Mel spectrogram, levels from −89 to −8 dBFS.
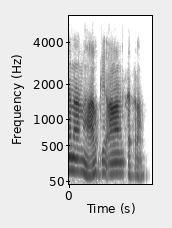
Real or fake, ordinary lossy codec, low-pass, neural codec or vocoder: fake; Opus, 32 kbps; 5.4 kHz; codec, 16 kHz, 2 kbps, FunCodec, trained on LibriTTS, 25 frames a second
